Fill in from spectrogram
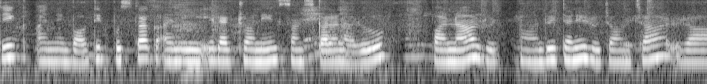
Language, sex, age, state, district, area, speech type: Nepali, female, 30-45, West Bengal, Alipurduar, rural, spontaneous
